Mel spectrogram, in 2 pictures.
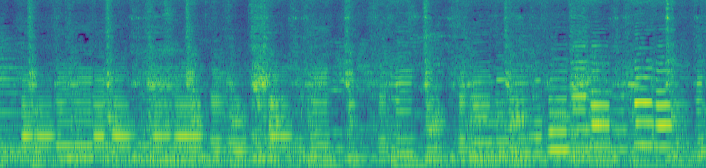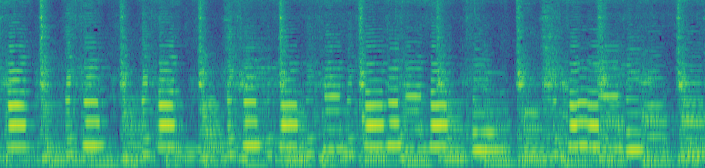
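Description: Gypsy jazz quartet of two acoustic guitars, double bass and saxophone playing a swing tune: the guitars strum a steady beat over the double bass while the saxophone plays the melody line.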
